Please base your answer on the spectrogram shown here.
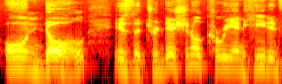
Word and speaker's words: ondol: Ondol, pronounced ondol, is the traditional Korean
